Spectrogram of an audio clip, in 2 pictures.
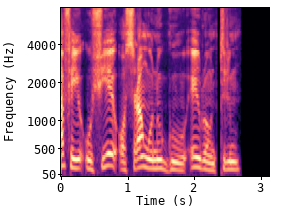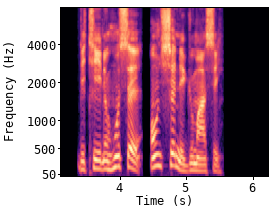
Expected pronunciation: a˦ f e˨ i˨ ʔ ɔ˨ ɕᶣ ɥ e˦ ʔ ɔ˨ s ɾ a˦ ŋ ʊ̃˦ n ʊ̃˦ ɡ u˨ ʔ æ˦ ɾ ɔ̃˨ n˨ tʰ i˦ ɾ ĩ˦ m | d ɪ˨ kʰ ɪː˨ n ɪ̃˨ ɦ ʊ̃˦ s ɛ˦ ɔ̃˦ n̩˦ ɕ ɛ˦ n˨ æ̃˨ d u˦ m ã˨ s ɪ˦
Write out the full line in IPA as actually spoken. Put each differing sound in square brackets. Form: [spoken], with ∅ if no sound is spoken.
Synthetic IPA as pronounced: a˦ f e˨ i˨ ʔ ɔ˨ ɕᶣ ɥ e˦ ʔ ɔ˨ s ɾ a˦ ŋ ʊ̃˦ n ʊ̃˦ ɡ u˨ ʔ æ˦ ɾ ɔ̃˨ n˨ tʰ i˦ ɾ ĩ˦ m | d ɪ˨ [tʰ] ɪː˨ n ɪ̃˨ ɦ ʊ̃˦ s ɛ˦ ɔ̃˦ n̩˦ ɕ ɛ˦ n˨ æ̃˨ [d͡ʑᶣ] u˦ m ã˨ s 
